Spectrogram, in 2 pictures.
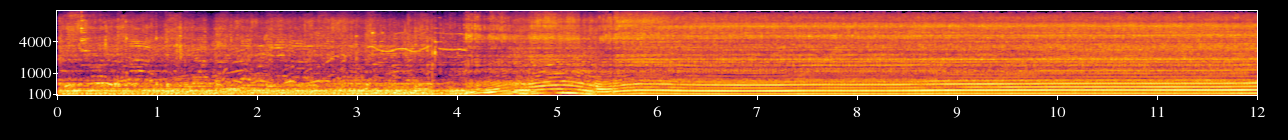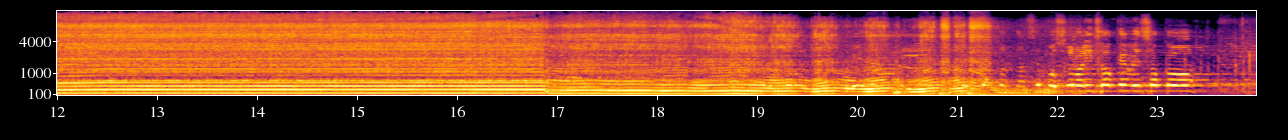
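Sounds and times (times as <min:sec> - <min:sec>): voices: 0:00.1 - 0:04.3.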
